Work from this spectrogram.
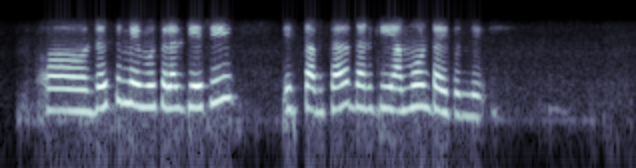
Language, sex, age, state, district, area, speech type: Telugu, female, 30-45, Telangana, Jangaon, rural, conversation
